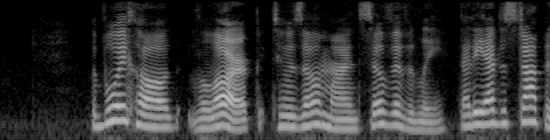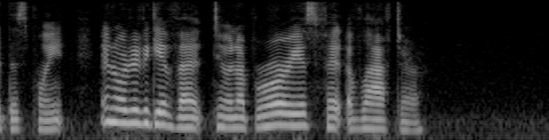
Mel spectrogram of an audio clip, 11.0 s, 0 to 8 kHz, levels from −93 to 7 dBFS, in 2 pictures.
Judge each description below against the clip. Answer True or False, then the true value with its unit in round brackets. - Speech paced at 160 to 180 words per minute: True (165 wpm)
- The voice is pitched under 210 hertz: True (190 Hz)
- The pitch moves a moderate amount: False (5.8 semitones)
